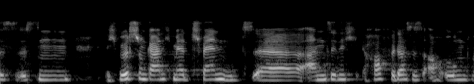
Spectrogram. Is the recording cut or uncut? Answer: uncut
